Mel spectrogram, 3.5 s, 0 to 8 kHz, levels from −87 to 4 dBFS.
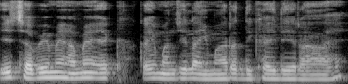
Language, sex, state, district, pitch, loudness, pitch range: Hindi, male, Karnataka, Bangalore, 135 Hz, -21 LUFS, 125-145 Hz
